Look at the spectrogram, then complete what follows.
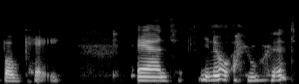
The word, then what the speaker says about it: bokeh: is b-o-k-e-h and like i say it's called bouquet and you know i went on i had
